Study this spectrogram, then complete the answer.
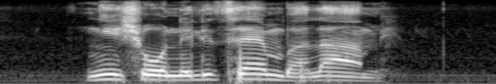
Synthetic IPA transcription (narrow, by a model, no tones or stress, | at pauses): ŋiʃɔnelit͡sʰɛmbʱalaːmi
